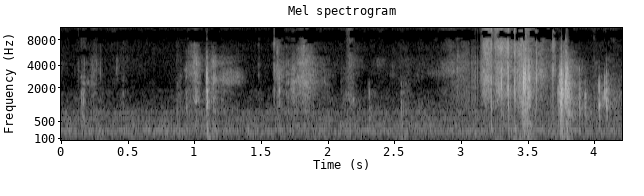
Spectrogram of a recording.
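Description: A picture book being handled and its cover opened: a faint rustle about a second in, then a short burst of paper rustling and crinkling near the end.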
